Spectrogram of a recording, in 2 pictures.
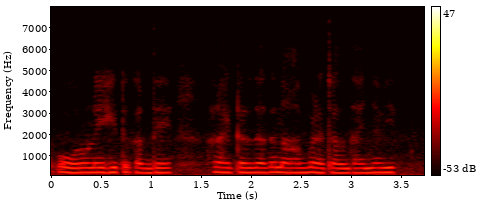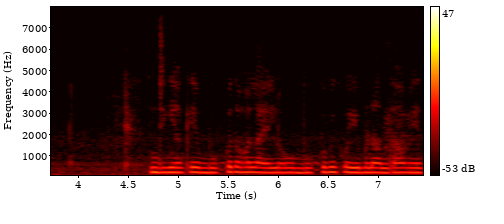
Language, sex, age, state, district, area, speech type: Dogri, female, 18-30, Jammu and Kashmir, Samba, rural, spontaneous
